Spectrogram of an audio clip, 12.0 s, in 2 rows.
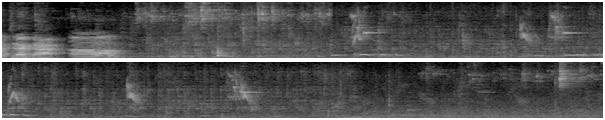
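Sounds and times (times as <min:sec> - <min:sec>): birds chirping: 0:02.6 - 0:12.0.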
